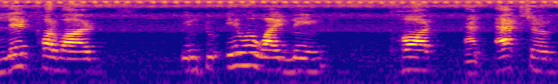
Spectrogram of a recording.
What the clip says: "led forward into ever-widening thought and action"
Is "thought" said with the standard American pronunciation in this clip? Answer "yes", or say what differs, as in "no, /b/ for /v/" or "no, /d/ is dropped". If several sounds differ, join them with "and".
no, /t/ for /θ/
